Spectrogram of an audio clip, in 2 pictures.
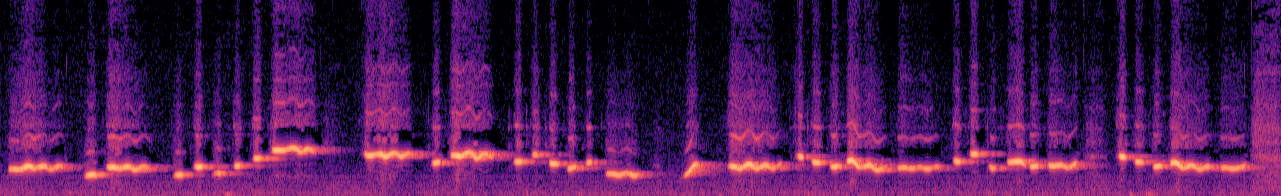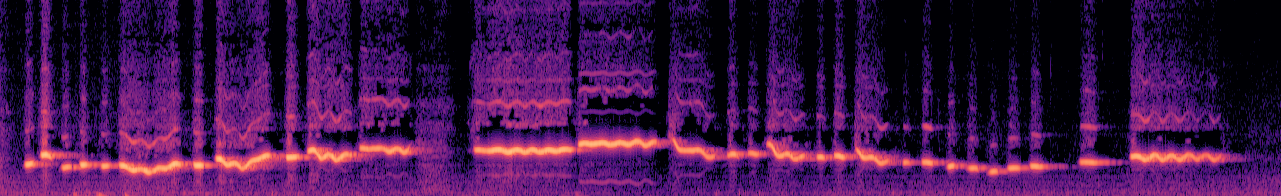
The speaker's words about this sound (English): So it's really fun to show people that you don't just have to whistle little tunes. You can actually whistle big, fancy orchestral things.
